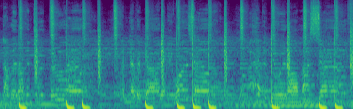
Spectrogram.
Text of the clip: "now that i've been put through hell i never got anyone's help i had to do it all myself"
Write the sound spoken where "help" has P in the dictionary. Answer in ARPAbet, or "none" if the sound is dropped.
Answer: F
